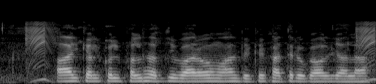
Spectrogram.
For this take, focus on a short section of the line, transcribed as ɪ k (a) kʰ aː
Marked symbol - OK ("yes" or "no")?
no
